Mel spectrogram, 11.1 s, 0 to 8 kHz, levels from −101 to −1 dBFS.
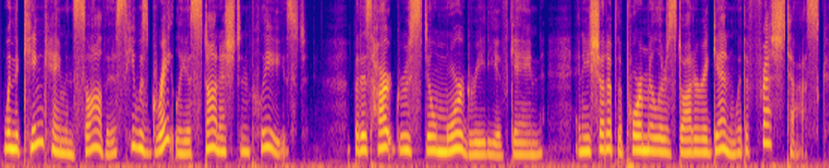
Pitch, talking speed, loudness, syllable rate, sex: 210 Hz, 190 wpm, -18 LUFS, 4.4 syllables/s, female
